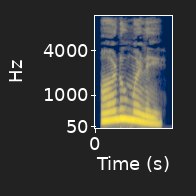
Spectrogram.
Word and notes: ಅಡಿಮಲೆ: aḍimale

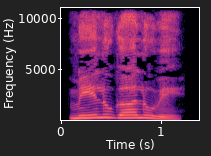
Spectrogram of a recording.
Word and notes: ಮೇಲುಗಾಲುವೆ: Kannada

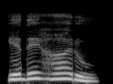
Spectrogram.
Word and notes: ಎದೆಹಾರು: edehāru

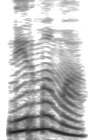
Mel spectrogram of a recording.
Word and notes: ನಿರ್ಮಮ: nirmama

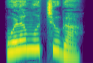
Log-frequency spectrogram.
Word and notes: ಒಳಮುಚ್ಚಗ: oḷamuccaga

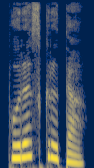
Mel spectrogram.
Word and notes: ಪುರಸ್ಕøತ: puraskřta

